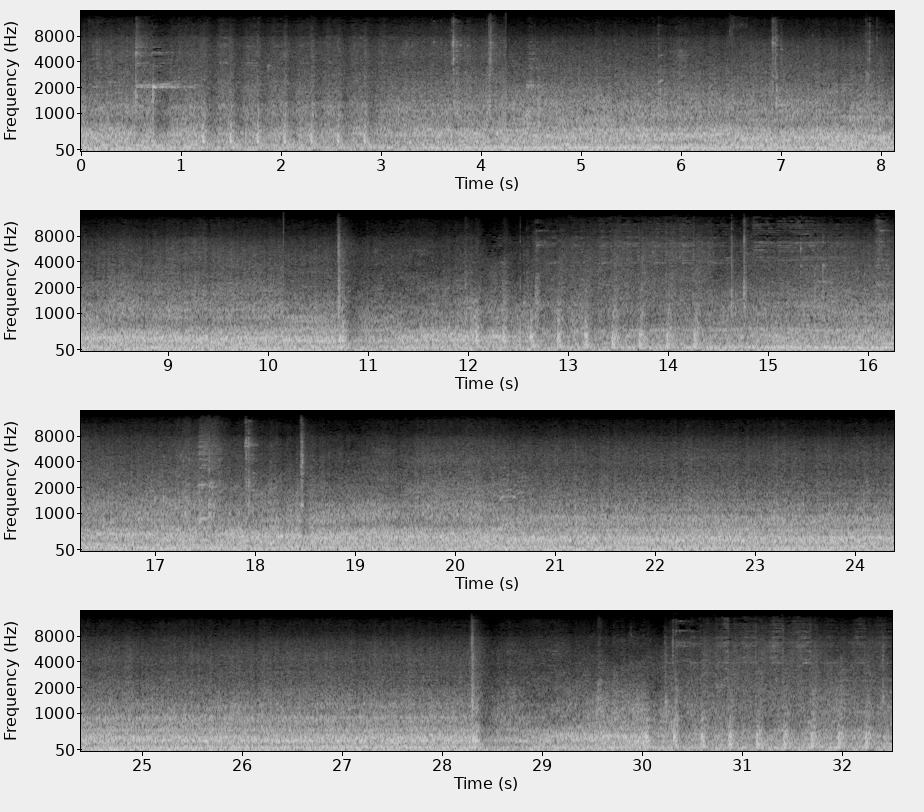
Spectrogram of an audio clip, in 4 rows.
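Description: Steady loud drone of the AC-130J gunship's turboprop engines heard inside the cabin. A quick run of sharp bangs, about three a second, comes a little after ten seconds in and again near the end.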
